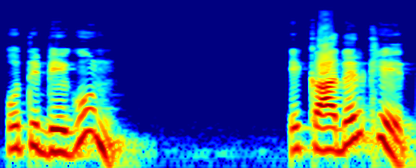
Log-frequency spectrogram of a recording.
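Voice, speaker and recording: A woman's voice: mid-range voice, lively intonation, slow, muffled recording. A woman voicing an authoritative estate steward in his thirties for an audiobook, curt and questioning.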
